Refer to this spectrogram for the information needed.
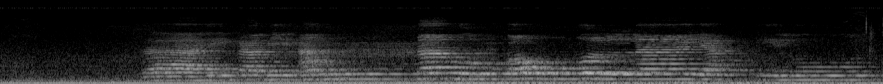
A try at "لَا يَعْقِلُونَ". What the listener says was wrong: Lebih diperjalankan ainnya. Ya'qilun. Lagi.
